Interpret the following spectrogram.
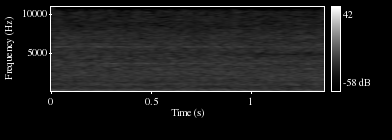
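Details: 2022 Chevrolet/GMC 2500 Duramax diesel idling just after a fuel filter change and priming. Steady, even low diesel rumble with no knocks or misses: a settled, healthy idle.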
